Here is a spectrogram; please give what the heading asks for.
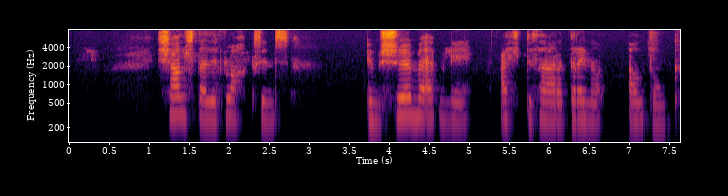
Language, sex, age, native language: Icelandic, female, 11, Icelandic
